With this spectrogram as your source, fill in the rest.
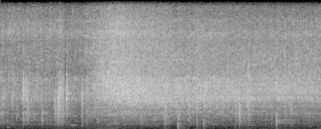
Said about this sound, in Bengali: এই কড়াইতে তেল দিয়ে দিছে, এখন পাবদা মাছগুলি ভেজে নিচ্ছে একদম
